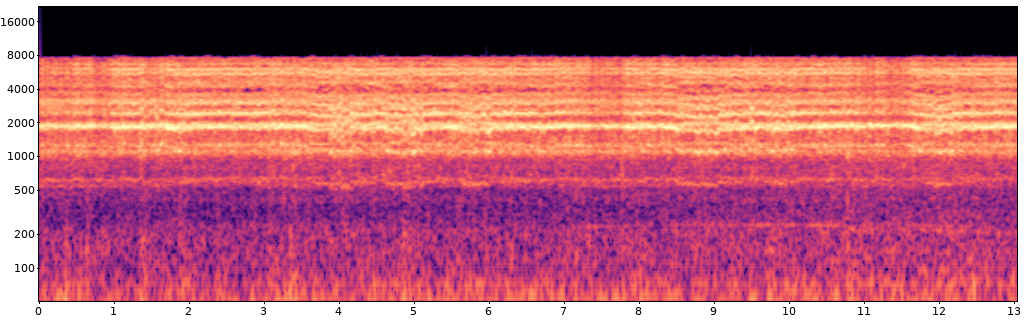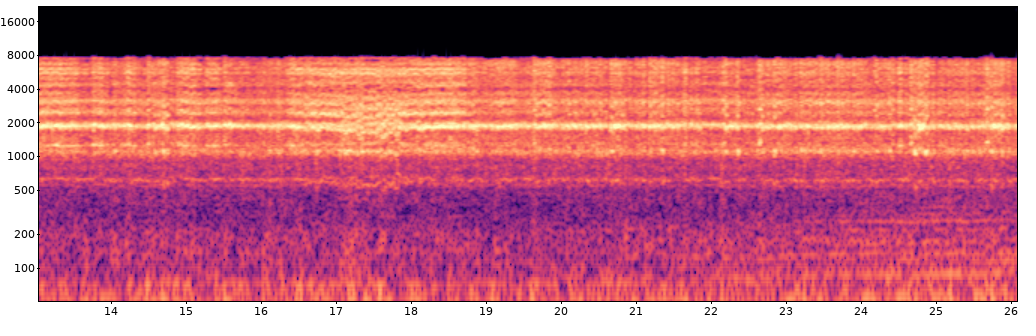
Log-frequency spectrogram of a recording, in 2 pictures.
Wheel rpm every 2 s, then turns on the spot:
160, 160, 160, 160, 160, 160, 160, 160, 160, 160, 170, 160, 160.
none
